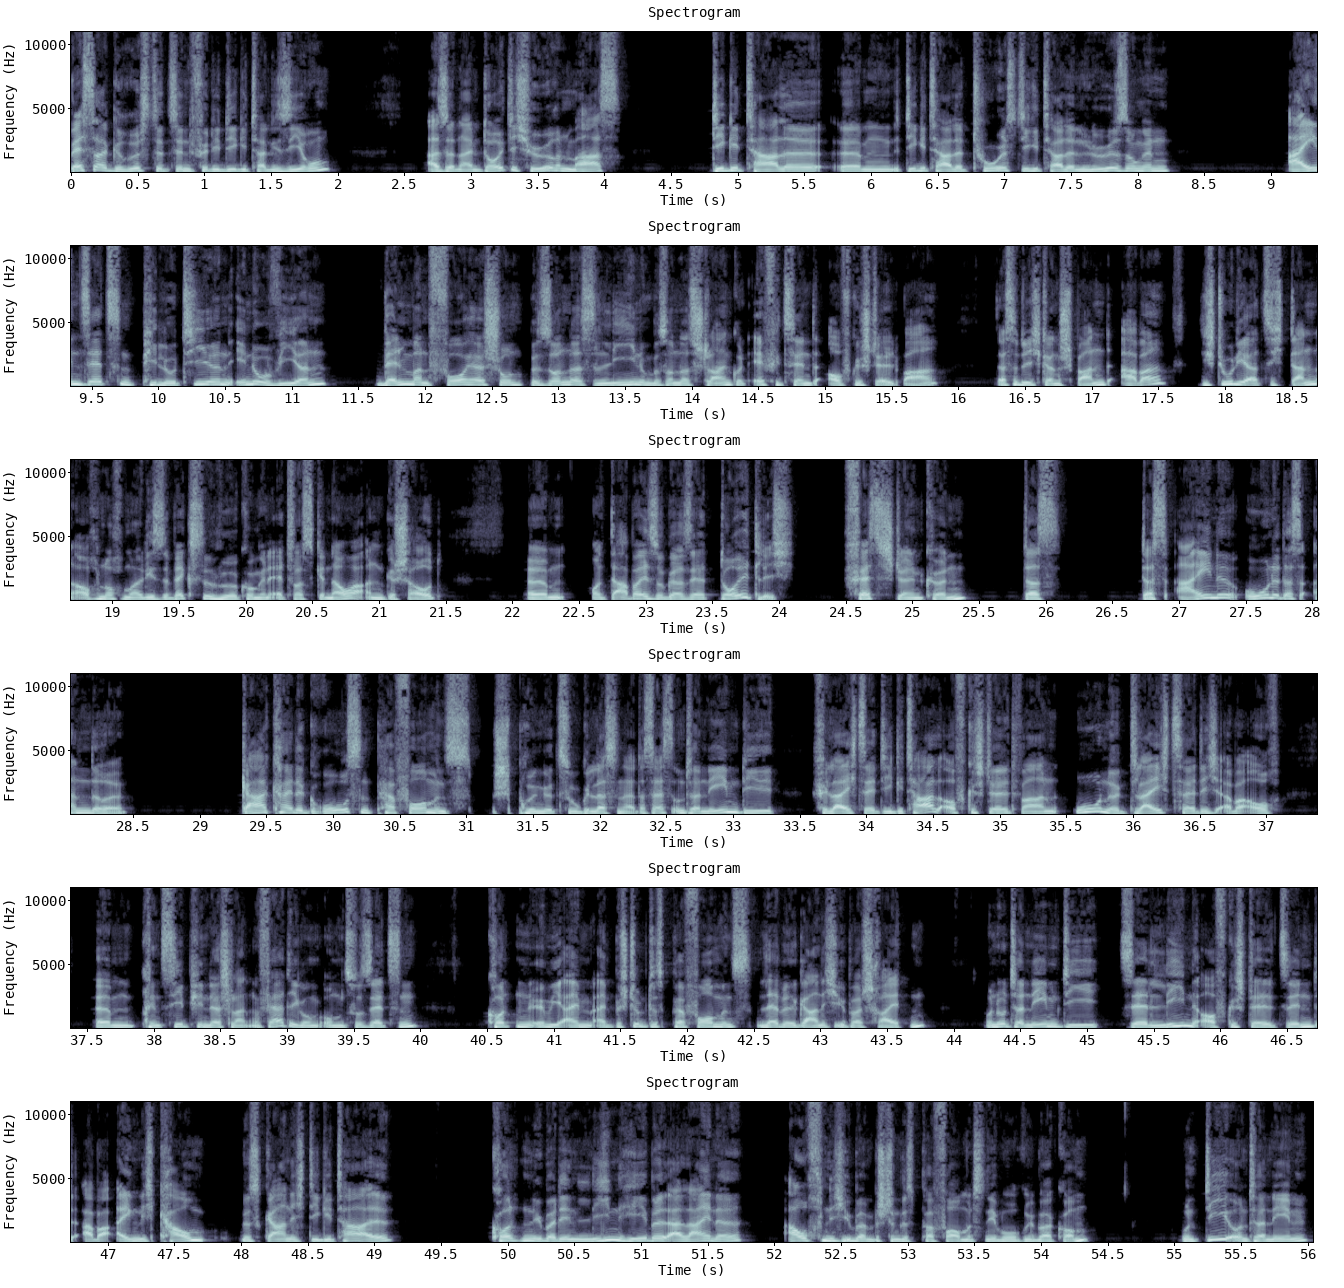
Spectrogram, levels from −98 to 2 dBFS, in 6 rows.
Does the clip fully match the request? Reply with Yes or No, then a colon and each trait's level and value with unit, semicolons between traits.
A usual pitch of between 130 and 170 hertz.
Yes: medium, 140 Hz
